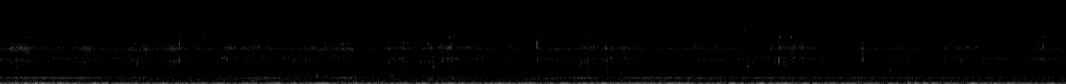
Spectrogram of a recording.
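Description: Kayak paddling on calm water, heard faintly and muffled through a GoPro's waterproof housing: scattered small paddle drips and splashes over a low steady rumble, with a faint hum that comes and goes.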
